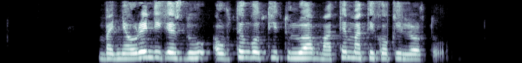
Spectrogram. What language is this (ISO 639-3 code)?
eus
